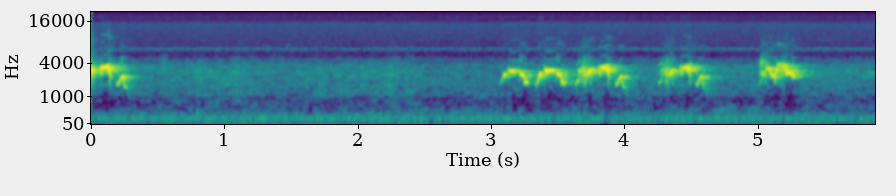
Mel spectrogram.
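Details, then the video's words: Strange call of a wild sooty-headed bulbul: one short chirp at the start, a long quiet gap, then a series of five bubbly, falling two-note phrases in quick succession over a faint constant hum. "kutilang liar suara Aneh"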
